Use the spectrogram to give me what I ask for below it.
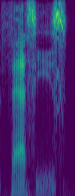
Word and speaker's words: fasces: let's talk about the fashion okay it's pronounced pronounced faces a plurale tantum from the latin words fascist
